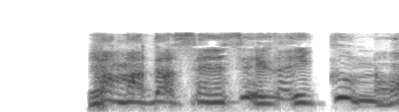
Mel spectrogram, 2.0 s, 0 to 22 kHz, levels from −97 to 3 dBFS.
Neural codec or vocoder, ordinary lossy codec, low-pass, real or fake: codec, 16 kHz in and 24 kHz out, 2.2 kbps, FireRedTTS-2 codec; none; 7.2 kHz; fake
